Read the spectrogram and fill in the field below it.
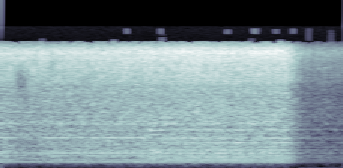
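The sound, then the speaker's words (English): A small lawnmower engine, just started, runs with a loud, steady buzzing drone for nearly three seconds, then drops away abruptly, leaving a quieter hum. No one speaks. “just started his lawnmower.”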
